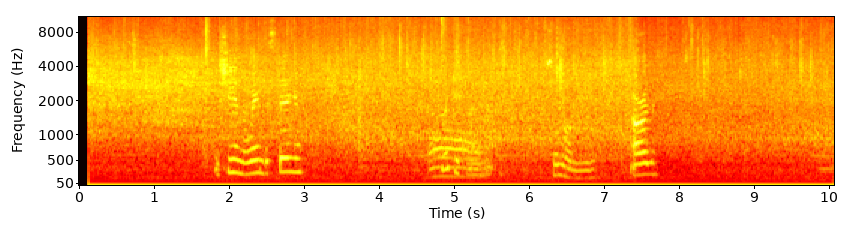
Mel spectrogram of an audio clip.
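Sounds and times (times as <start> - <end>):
hail falling: 0.6 - 10.0
person speaking: 4.6 - 5.6.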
